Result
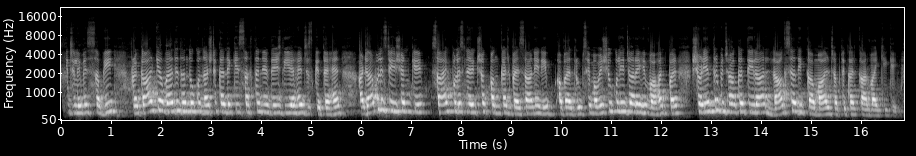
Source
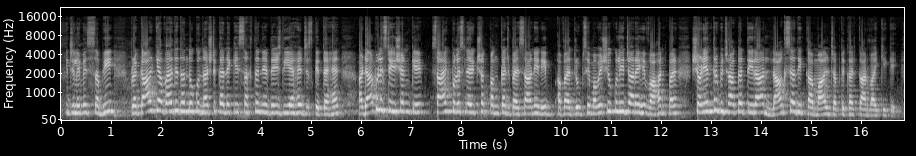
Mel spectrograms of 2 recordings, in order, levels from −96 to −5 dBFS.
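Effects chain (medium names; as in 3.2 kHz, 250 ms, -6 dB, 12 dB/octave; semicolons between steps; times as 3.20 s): auto-wah 630–1500 Hz, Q 2.8, down, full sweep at -16.5 dBFS; phase dispersion lows, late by 58 ms, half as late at 510 Hz; trim +8.5 dB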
